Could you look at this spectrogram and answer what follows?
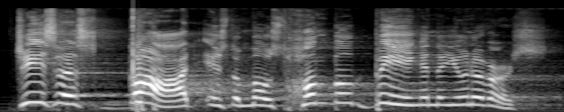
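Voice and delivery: fervent pulpit climax; rising preaching fervor. Acted. Preaching at full force.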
